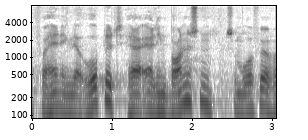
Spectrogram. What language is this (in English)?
Danish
